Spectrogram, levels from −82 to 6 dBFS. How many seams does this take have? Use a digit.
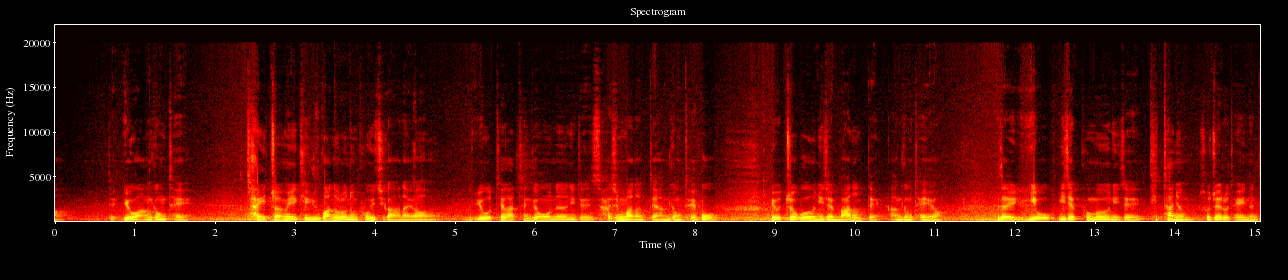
2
